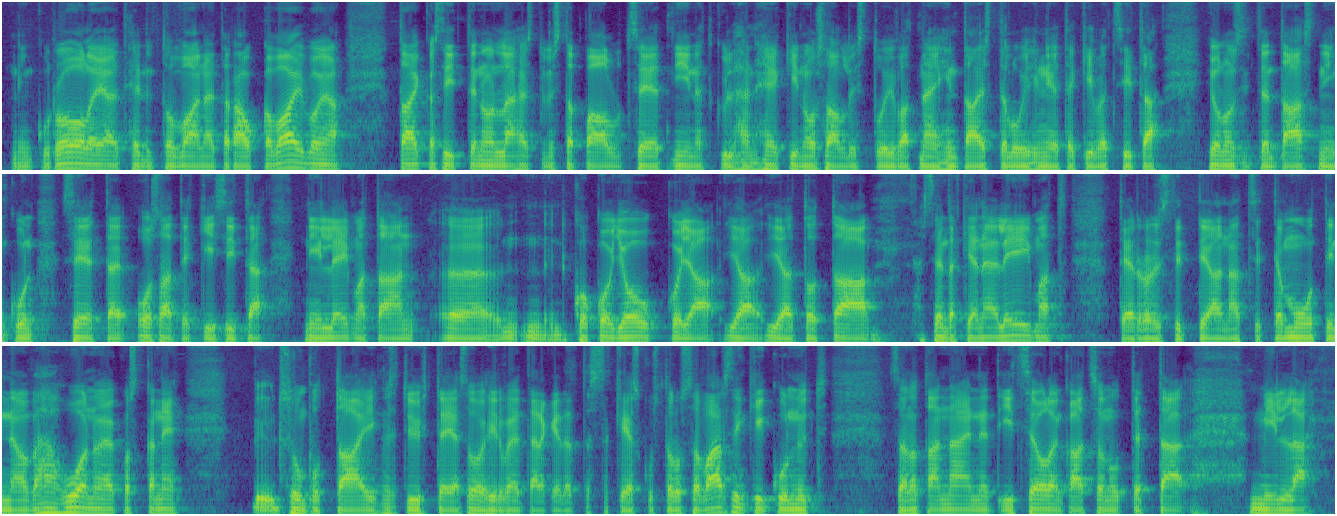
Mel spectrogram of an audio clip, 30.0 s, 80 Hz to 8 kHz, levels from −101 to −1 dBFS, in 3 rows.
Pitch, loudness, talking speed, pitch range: 80 Hz, -19 LUFS, 160 wpm, 75-85 Hz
